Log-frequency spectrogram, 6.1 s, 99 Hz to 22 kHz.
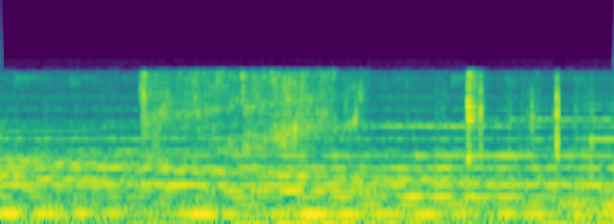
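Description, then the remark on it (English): Liquid is poured out as a libation toward the northeast, in a steady, soft trickle for a couple of seconds, followed by a few sharp drips or splashes over a low background hum. “I pour libations to northeast, which is Heteruti, at 3 a.m.”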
